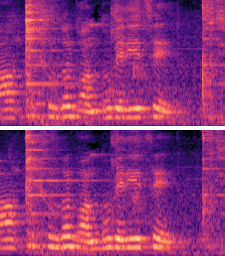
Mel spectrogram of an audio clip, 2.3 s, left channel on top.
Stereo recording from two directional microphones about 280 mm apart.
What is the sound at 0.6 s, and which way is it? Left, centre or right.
A man's voice, centre.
